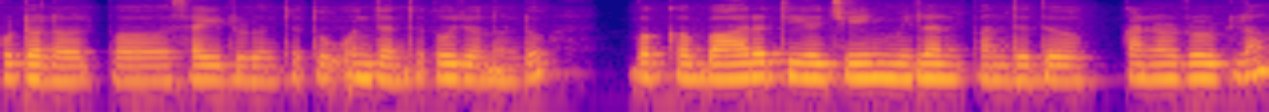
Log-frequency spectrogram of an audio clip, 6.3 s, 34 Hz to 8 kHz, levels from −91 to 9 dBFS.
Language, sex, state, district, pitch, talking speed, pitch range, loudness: Tulu, female, Karnataka, Dakshina Kannada, 180 Hz, 115 wpm, 170-185 Hz, -17 LUFS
